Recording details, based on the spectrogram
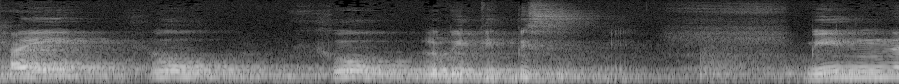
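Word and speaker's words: حيث: Perhatikan di sini huruf ta, jangan diucapkan sama dengan huruf sin, bukan haisu, su, tidak dengan bunyi desis, ya. Ta hanya diiringi dengan sifat hamas nafas yang mengalir. Sa, ti, tu, bukan haisu tetapi haitsu.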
